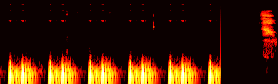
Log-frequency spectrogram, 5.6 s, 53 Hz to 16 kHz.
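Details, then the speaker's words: Regular normal lub-dub heartbeat at about 75 beats a minute; first sound from atrioventricular valve closure with ventricular contraction, second from semilunar valve closure as the ventricles relax. "the second part of the loved-up heartbeat sound is made by the closing of the semilunar valves in response to the relaxation of the ventricles"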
